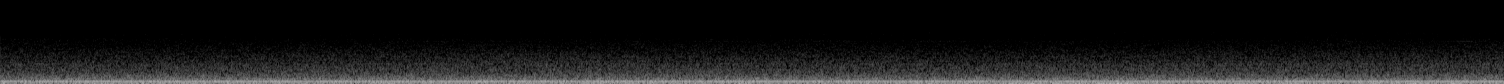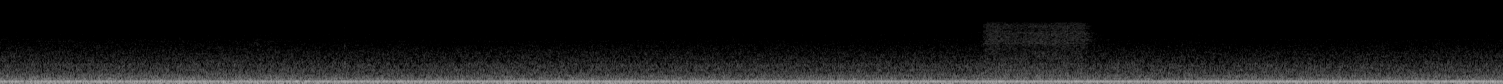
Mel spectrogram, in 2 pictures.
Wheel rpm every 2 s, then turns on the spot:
0, 0, 0, 0, 0, 0, 0, 0, 0, 0, 0, 0, 0, 0, 0.
none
